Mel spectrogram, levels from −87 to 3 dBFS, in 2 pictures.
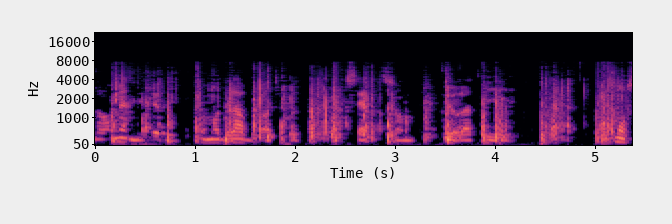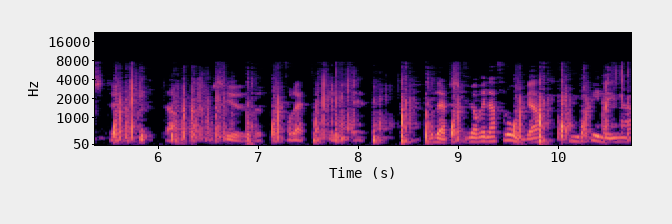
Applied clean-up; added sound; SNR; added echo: classical method Wiener filter.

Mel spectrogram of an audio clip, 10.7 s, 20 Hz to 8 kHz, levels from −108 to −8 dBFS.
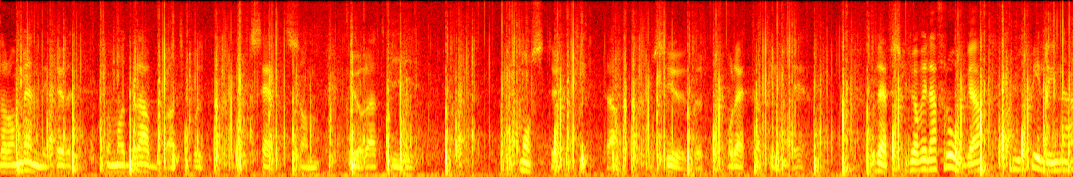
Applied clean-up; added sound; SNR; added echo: none; Run; -2 dB; none.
